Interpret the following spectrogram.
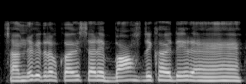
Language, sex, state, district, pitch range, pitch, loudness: Hindi, male, Jharkhand, Garhwa, 180-195 Hz, 190 Hz, -14 LUFS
